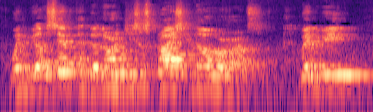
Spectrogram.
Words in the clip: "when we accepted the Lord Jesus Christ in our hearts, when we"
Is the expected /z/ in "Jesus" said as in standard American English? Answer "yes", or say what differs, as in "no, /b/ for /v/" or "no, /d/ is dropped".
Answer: no, /s/ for /z/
